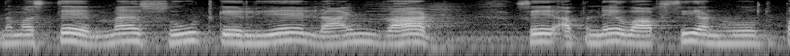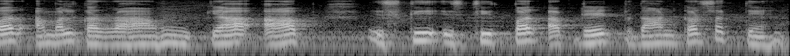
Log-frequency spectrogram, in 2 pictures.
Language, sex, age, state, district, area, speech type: Hindi, female, 60+, Uttar Pradesh, Sitapur, rural, read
